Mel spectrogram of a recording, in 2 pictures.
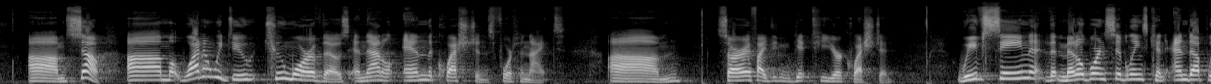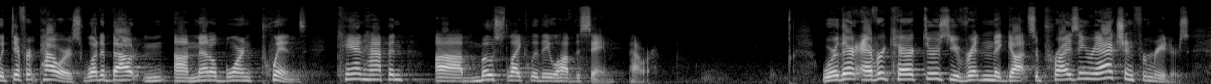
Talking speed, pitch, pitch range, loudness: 165 wpm, 195 Hz, 170-230 Hz, -19 LUFS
